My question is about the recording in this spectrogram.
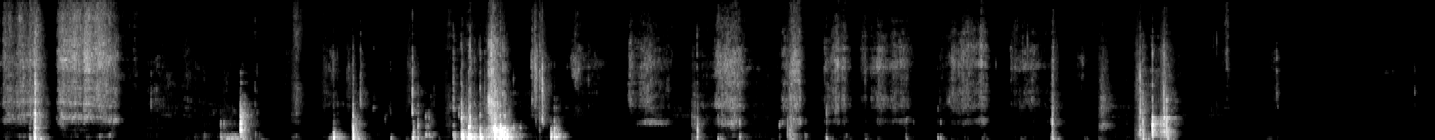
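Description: Irregular clicks, taps and rustles of a makeup container and tools being handled, as a container of loose setting powder is opened and powder is loaded onto a makeup sponge. The busiest handling comes a few seconds in, and it goes quiet near the end.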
